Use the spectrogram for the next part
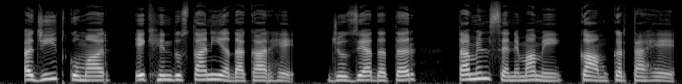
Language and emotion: Urdu, neutral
